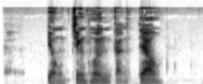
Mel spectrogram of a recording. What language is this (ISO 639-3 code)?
nan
